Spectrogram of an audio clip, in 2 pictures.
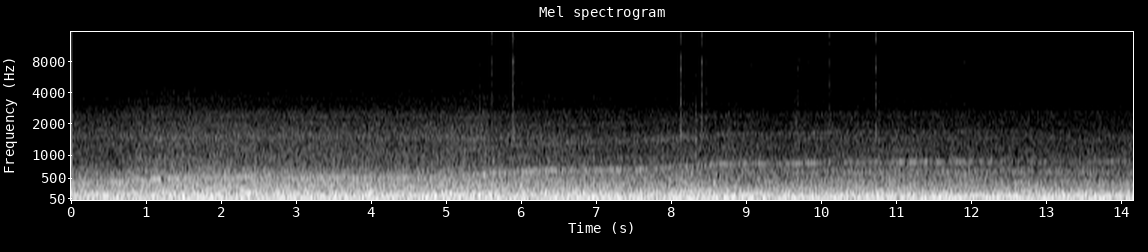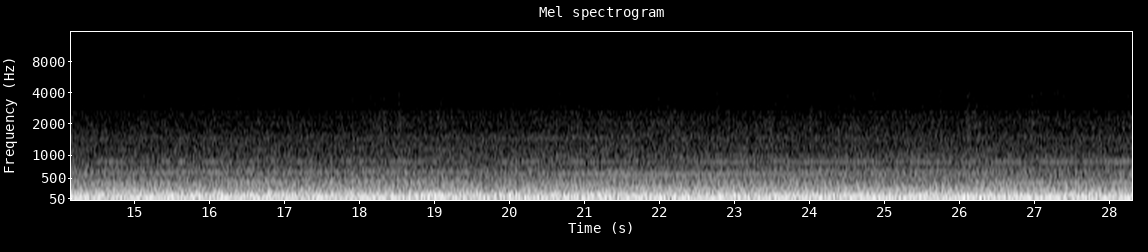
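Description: Airbus A350-900's Rolls-Royce Trent XWB engines at takeoff thrust during the takeoff roll, heard inside the cabin over the wing. A loud, steady rumble runs throughout, and a whine rises in pitch over the first ten seconds or so and then holds steady.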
